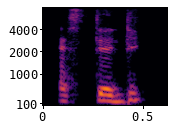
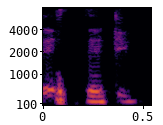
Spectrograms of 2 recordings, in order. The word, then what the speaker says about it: aesthetic: an aesthetic person sorry aesthetic what is athetic oh my God is my brother so loud by the way okay the funniest pronunciation I actually find a lot when people say athetic what is athetic man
